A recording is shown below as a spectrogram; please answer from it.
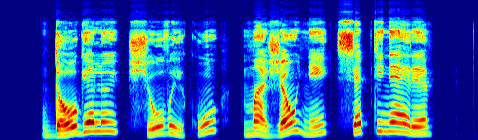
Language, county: Lithuanian, Klaipėda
